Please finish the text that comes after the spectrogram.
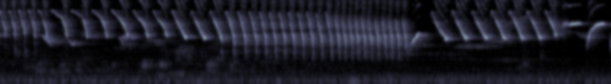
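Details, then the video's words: Canary song meant to set other canaries singing: quick falling whistles leading into a dense rolling trill, a short pause, then more crisp swooping notes repeated at a lively pace. "Pancingan Burung Kenari Biar Gacor Lagi! Cukup Sekali Putar Auto Gacor Panjang"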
